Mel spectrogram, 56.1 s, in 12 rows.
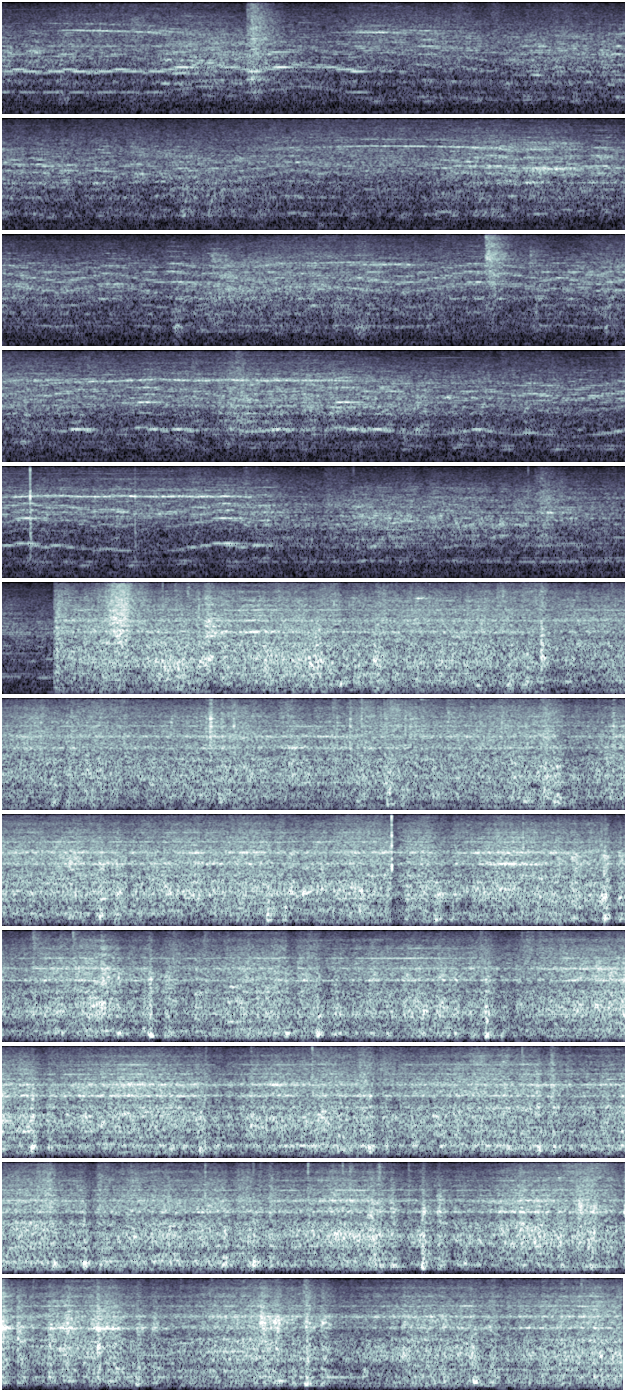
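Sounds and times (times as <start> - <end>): wheels rumbling on track: 23.7 - 56.0.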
